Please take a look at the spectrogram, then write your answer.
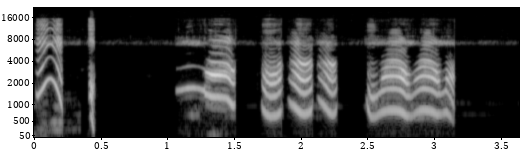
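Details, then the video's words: Green parrot from Pakistan perched on a hand gives a short rising squeal, a click, then three groups of wavering, undulating harmonic calls with short gaps between. "Pakistani Green parrot 🦜🦜🦜 at my hand with beautiful voice"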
